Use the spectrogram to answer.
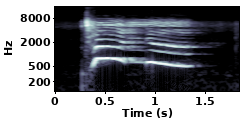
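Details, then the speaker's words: Vocal tics from a person with Tourette's in hospital while waiting for an ERCP procedure. "obviously, as you can clearly tell, hospitals and Tourette's are a really interesting mix."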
